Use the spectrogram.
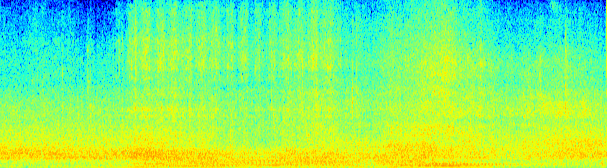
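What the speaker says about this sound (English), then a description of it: "That's the guy who was behind us, that truck." A truck drives past cyclists on a road with a shoulder, a loud steady engine and tyre roar that swells as it passes close by, with wind noise throughout.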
